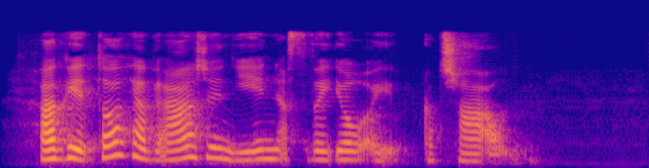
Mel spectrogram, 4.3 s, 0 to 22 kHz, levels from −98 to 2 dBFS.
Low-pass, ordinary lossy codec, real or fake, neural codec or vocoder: 9.9 kHz; AAC, 96 kbps; fake; autoencoder, 22.05 kHz, a latent of 192 numbers a frame, VITS, trained on one speaker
